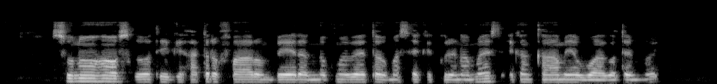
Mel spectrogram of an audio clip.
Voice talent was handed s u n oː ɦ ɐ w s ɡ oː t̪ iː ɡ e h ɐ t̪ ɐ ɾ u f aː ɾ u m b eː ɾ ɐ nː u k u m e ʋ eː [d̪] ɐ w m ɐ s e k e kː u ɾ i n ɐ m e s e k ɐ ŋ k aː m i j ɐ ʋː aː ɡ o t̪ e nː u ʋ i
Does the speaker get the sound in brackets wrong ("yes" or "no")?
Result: yes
